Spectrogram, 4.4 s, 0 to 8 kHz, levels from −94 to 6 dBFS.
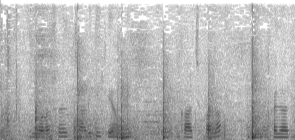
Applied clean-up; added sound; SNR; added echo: none; Walk, footsteps / Siren; -2 dB; none.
